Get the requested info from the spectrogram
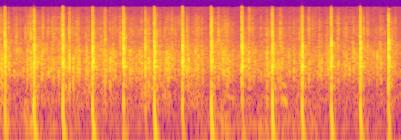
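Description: A small group of people applauding, the separate hand claps standing out from one another.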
